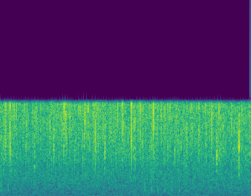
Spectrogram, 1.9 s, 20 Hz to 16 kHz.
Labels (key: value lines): label: biophony
recorder: SoundTrap 500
